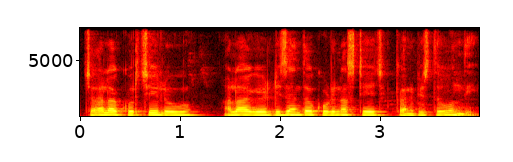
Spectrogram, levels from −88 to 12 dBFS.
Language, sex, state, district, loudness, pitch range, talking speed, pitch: Telugu, male, Telangana, Adilabad, -13 LUFS, 150-165 Hz, 120 wpm, 155 Hz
